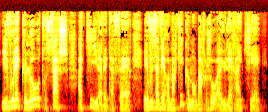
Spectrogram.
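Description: A man narrating a storybook with a lively, swinging delivery and a husky voice. He reads expressively and gives each character a voice of their own. The sound is close and dry. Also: lowish voice, moderate pace, no echo. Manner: expressive reading, doing all voices. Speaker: audiobook reader.

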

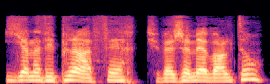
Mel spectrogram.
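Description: A woman's voice: fairly low pitch, fairly even intonation, racing, dry recording, clean studio sound, natural voice. A woman voicing a curious, protective teenage girl in an audiobook, asking probing, informal questions. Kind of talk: audiobook character voice.

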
